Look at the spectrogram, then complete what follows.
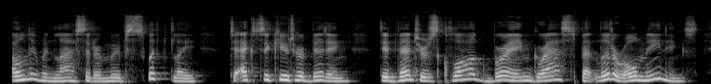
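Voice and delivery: usual speaking voice

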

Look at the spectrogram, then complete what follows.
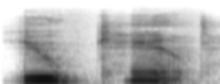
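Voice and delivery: slow, separated words. A narrator's reading. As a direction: spell it out as if to a child. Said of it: "he said very slowly".

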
